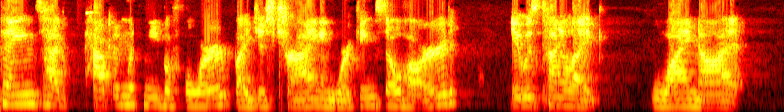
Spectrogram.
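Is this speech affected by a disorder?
Yes: unilateral cleft lip and palate, severe.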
